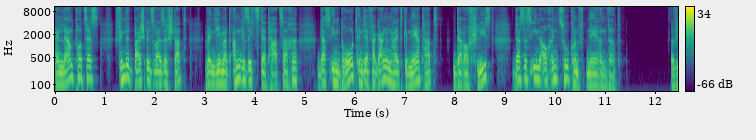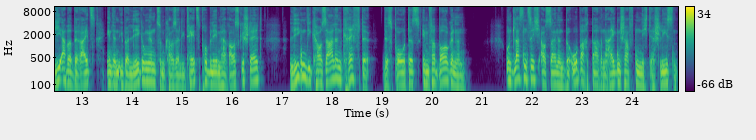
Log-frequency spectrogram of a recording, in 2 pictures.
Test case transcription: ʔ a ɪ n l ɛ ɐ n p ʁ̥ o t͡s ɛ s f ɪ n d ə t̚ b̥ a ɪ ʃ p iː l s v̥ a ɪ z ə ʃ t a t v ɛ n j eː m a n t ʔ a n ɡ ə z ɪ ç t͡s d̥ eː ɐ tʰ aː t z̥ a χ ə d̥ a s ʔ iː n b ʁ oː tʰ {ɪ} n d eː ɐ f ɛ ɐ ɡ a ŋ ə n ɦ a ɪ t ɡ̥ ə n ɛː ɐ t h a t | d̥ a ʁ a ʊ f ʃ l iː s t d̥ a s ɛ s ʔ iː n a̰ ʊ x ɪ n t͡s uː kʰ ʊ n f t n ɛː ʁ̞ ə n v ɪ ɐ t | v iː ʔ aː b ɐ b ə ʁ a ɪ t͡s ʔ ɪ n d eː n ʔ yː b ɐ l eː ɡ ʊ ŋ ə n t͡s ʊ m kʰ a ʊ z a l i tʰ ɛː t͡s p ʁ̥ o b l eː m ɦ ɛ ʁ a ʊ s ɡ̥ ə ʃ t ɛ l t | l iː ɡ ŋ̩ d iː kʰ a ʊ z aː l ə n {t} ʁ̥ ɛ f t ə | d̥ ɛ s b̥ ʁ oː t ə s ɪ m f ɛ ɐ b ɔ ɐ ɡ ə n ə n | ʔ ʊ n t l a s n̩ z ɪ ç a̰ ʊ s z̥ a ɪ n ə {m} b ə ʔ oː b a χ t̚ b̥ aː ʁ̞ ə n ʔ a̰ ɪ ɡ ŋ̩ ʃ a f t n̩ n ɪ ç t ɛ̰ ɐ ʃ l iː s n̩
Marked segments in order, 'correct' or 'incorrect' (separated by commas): correct, incorrect, incorrect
